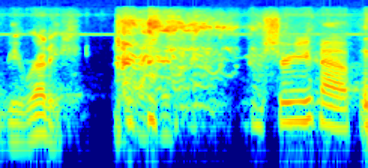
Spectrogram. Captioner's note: laughs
